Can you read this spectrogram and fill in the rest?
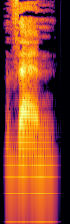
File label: "then", us english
